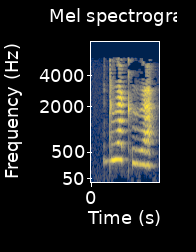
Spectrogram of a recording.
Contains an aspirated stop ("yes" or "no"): yes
